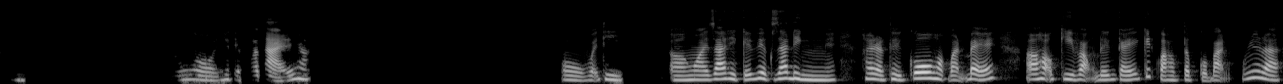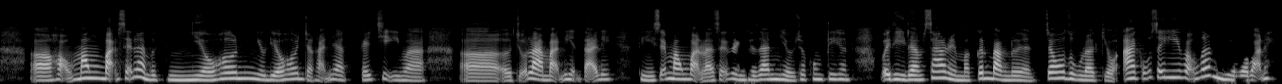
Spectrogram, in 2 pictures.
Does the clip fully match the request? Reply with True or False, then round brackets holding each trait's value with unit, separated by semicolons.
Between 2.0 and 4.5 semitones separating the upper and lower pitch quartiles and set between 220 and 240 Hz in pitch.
True (4.1 semitones; 225 Hz)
